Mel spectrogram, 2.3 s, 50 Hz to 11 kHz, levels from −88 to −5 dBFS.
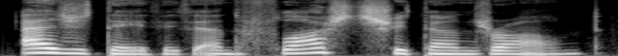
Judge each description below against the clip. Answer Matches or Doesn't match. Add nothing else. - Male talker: Doesn't match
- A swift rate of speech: Doesn't match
